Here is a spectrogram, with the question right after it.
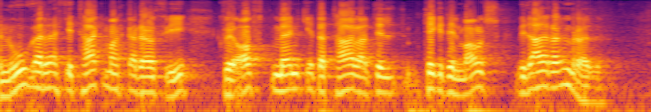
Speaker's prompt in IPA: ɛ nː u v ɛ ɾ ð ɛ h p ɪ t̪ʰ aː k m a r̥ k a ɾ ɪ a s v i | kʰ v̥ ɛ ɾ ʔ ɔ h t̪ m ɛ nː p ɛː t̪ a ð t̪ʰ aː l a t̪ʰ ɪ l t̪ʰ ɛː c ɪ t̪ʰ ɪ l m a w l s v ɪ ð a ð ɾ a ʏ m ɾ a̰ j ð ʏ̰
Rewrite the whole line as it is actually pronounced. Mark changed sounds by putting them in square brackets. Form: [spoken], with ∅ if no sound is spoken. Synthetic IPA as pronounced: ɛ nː u v ɛ ɾ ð ɛ h [c] ɪ t̪ʰ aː k m a r̥ k a ɾ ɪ a [θ] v i | kʰ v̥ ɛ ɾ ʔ ɔ [f] t̪ m ɛ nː [c] ɛː t̪ a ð t̪ʰ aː l a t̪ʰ ɪ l t̪ʰ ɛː c ɪ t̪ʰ ɪ l m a w l s v ɪ ð a ð ɾ a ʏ m ɾ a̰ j ð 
